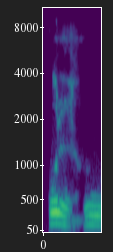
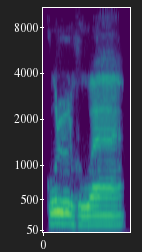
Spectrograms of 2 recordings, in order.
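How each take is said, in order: First: The phrase ends with a short 'hu'. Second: The phrase ends with a full 'huwa'. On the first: The speaker calls it right. "Harus kul hu" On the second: The speaker calls it wrong. "tidak boleh"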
